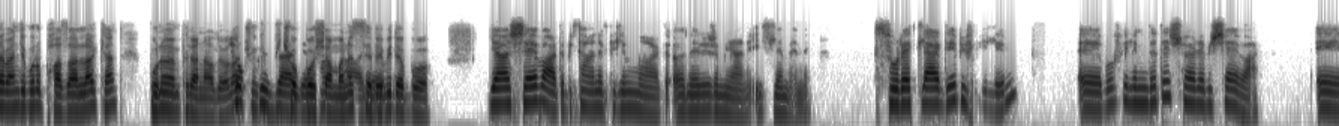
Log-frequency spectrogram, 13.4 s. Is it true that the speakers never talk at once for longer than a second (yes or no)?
no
